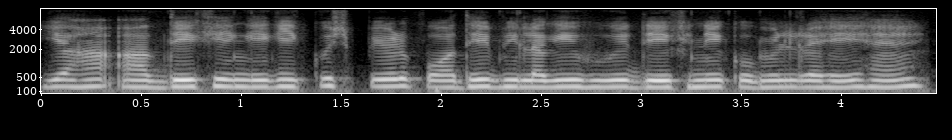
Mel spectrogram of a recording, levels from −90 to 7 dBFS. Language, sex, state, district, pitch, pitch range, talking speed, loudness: Hindi, female, Uttar Pradesh, Lalitpur, 200 Hz, 195-210 Hz, 200 wpm, -15 LUFS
